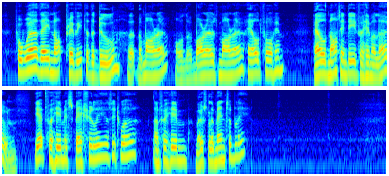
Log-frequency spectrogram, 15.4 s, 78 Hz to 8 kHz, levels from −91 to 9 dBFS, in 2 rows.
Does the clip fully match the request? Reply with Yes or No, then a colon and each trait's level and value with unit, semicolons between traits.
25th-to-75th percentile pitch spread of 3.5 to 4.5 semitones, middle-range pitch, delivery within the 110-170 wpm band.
Yes: average, 3.8 semitones; medium, 160 Hz; average, 140 wpm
